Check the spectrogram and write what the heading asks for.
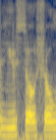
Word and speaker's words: eusocial: Eusocial is spelled E-U-S-O-C-I-A-L. But I like to think of it as one bee asking another, eusocial, and the eusocial bee being like, yeah.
